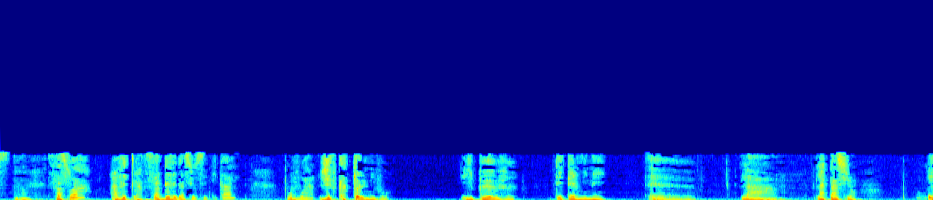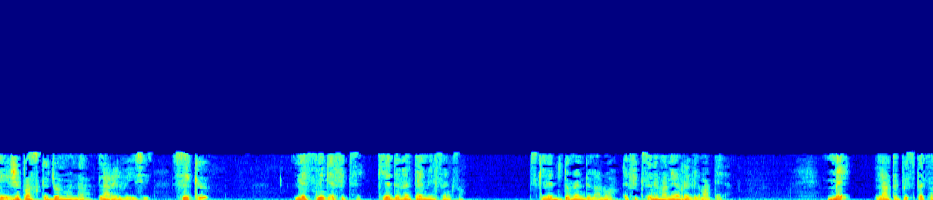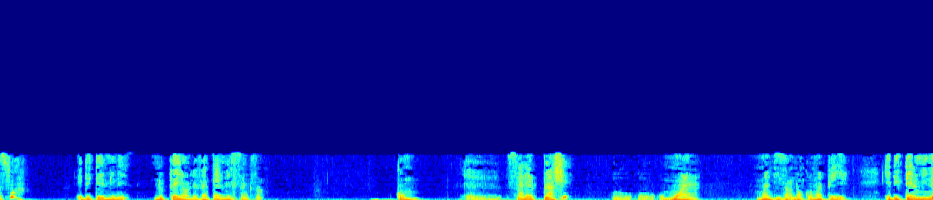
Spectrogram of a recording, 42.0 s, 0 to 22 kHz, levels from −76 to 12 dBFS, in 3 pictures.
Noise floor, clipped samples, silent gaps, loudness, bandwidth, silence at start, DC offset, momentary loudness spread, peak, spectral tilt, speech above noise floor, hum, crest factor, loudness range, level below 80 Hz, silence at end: -50 dBFS; under 0.1%; none; -17 LUFS; 5.4 kHz; 0 s; under 0.1%; 17 LU; 0 dBFS; -7.5 dB/octave; 34 dB; none; 18 dB; 4 LU; -38 dBFS; 0 s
